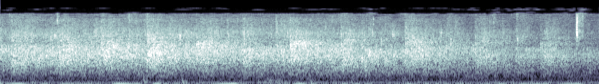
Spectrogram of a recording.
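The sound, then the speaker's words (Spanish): An audience applauds steadily as an offering of applause to the King of Kings, a dense wash of many hands clapping at once that holds for several seconds before tapering slightly toward the end, with no voices heard. “Dale una ofrenda de palmas al Rey de Reyes y señores, señores.”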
